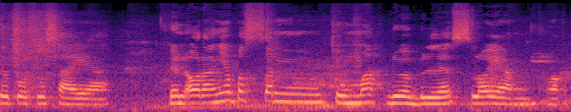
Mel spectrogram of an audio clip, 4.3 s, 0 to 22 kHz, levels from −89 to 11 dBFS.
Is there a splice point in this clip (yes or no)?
no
